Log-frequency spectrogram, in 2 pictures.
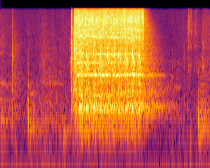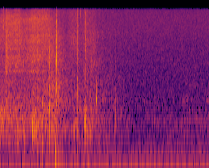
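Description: Graco TC Pro cordless handheld airless paint sprayer firing one burst of about a second and a half, its pump motor whining over the hiss of the spray, set to a low pressure for thinned oil-based paint. A few faint clicks follow as the gun is handled.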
